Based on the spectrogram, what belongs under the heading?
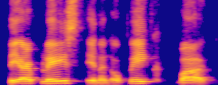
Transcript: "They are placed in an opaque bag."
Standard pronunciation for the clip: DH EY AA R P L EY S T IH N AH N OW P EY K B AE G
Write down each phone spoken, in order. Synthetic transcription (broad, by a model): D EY AA R P L EY S T IH N AH N OW P EY K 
